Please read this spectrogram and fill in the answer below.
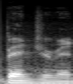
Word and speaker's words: Benjamin: My name is always pronounced Benjamin, and I have to throw this out there. There is no R in the name Benjamin, and I don't hold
